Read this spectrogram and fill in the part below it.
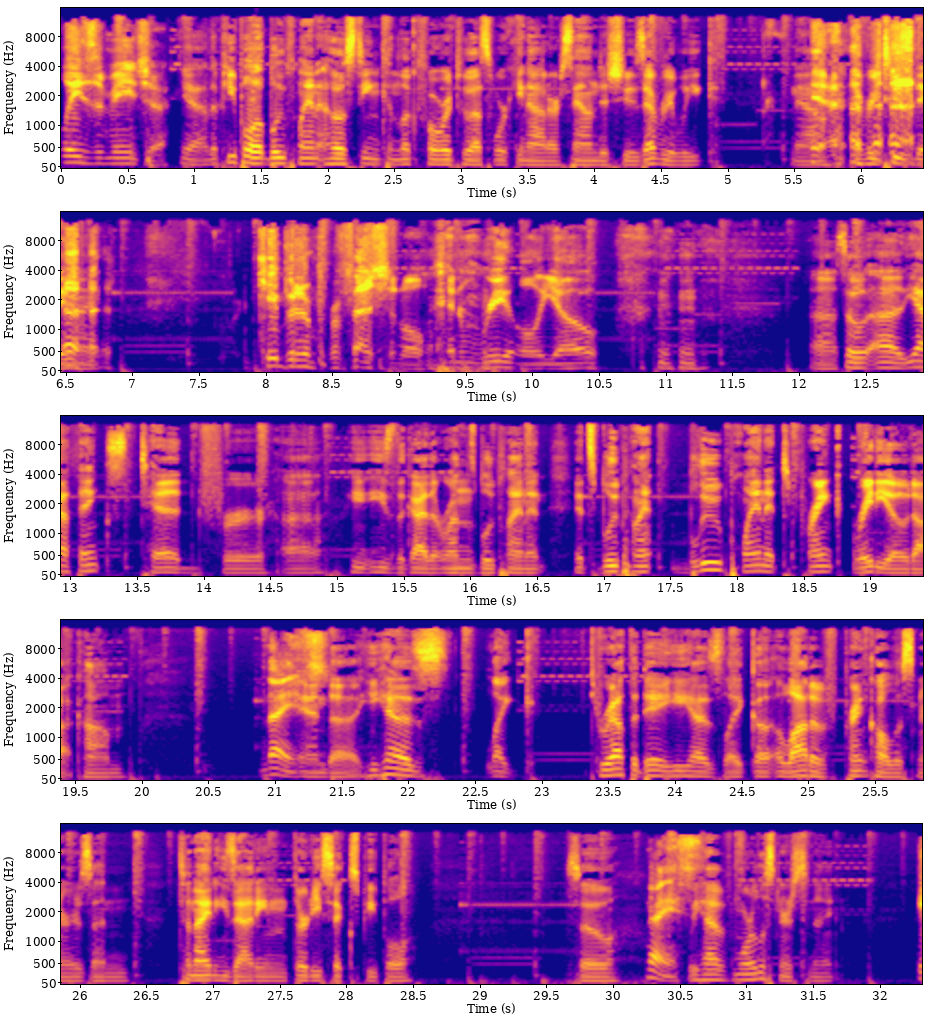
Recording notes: Prank Phone Calls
